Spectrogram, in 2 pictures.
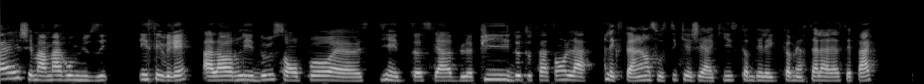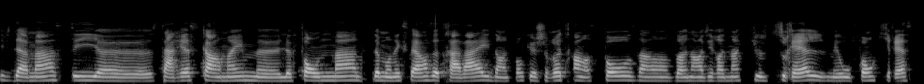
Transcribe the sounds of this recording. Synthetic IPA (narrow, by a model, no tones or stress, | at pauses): ɛʃemamɛːʁomyzeː | sɛvʁɛalɔːʁled̪øsɔ̃pʌøsiɛ̃d̪i̥sɔsjablpɥid̪ət̪ut̪fasɔ̃lalɛkspeʁjɑ̃sosikəʒeakʲiːz̥kɔmd̪eleɡekɔmɛʁsjalalasepak̚ | evid̪amɑ̃sɛøsaʁɛst̪̚kɑ̃mɛ̃møləfɔ̃d̪mɑ̃d̪əmɔ̃nɛkspeʁjɑ̃sd̪ət̪χavajd̪ɑ̃ləfɔ̃kəʒəʁət̪χɑ̃spɔːzd̪ɑ̃zɛ̃nɑ̃viʁɔnmɑ̃kʲylt̪yʁɛlmɛofɔ̃kʲiʁɛst̪̚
